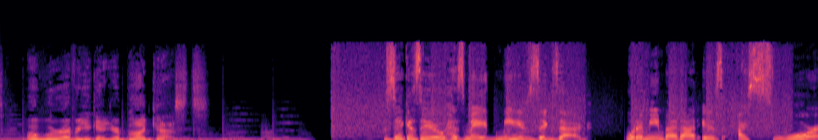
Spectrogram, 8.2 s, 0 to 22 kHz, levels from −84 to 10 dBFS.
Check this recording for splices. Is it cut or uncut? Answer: cut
